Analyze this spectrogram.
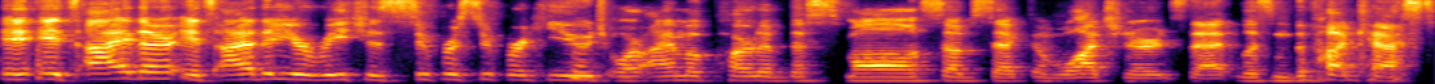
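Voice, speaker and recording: A man's fairly high voice at a moderate pace with hardly any pauses, ordinary pitch variation and noticeable background noise. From Vancouver, Canada. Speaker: music video director. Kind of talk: interview.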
